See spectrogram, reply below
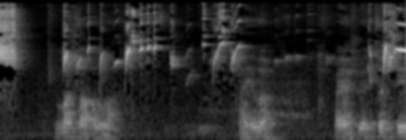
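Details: Caged European goldfinch, blind, singing with nearly closed beak: quick twittering phrases and chirps mixed with a man's encouraging voice underneath throughout.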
